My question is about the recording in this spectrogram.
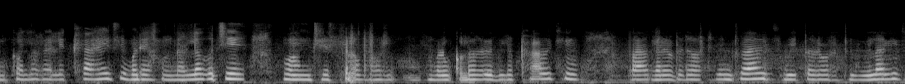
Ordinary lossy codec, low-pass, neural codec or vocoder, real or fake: none; 7.2 kHz; codec, 16 kHz in and 24 kHz out, 0.6 kbps, FireRedTTS-2 codec; fake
